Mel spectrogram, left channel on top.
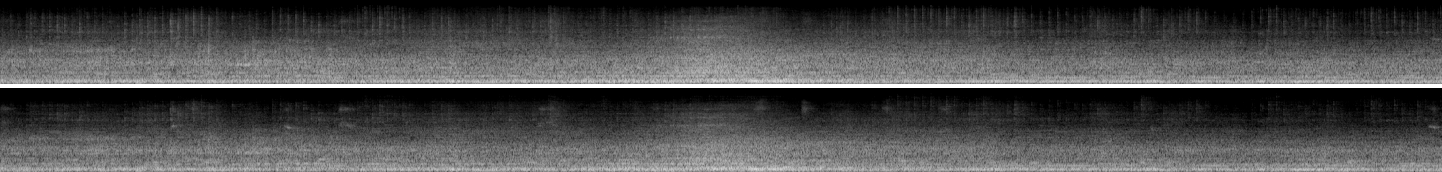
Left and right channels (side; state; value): both; normal; correlation 0.85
